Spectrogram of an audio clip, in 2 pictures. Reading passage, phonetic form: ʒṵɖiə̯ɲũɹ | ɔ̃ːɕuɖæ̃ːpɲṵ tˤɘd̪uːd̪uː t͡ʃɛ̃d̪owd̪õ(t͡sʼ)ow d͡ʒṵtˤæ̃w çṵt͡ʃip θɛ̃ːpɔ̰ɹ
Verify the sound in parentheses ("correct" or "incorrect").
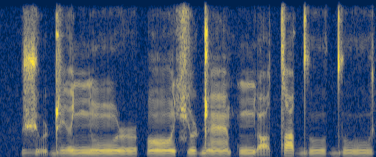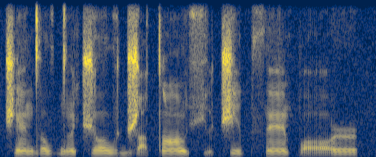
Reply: incorrect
